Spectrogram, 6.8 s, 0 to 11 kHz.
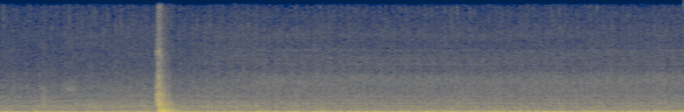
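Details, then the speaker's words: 1966 Corvair Turbo with Mikuni carb, after cold start, idling on its own at about 1000 rpm: low steady hum, even beat, one brief early clunk; smooth settled idle, runs well though it leaks a bit of oil. "God, I love it. It is a bit leaky, but you know, like we say, it's a Corvair."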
